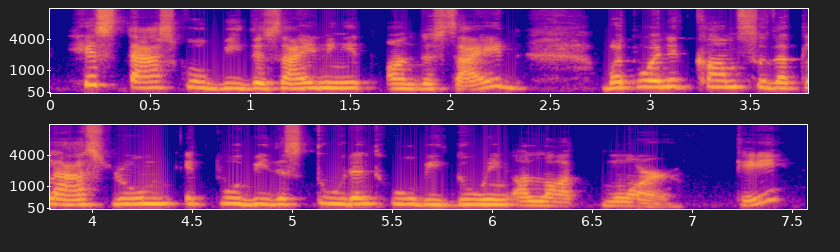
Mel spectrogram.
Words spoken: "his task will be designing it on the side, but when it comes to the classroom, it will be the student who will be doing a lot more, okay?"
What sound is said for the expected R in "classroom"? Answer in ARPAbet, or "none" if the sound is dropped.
R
